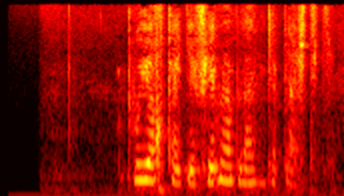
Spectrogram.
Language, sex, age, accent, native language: Uzbek, female, under 19, Andijon, Uzbek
